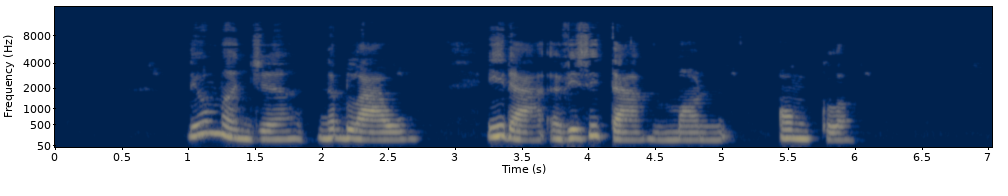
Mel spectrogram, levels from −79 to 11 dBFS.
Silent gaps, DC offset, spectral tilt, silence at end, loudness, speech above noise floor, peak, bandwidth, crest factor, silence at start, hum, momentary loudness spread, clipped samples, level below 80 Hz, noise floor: none; under 0.1%; -6 dB/octave; 1.05 s; -29 LUFS; 47 dB; -12 dBFS; 11.5 kHz; 18 dB; 1 s; none; 9 LU; under 0.1%; -78 dBFS; -75 dBFS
